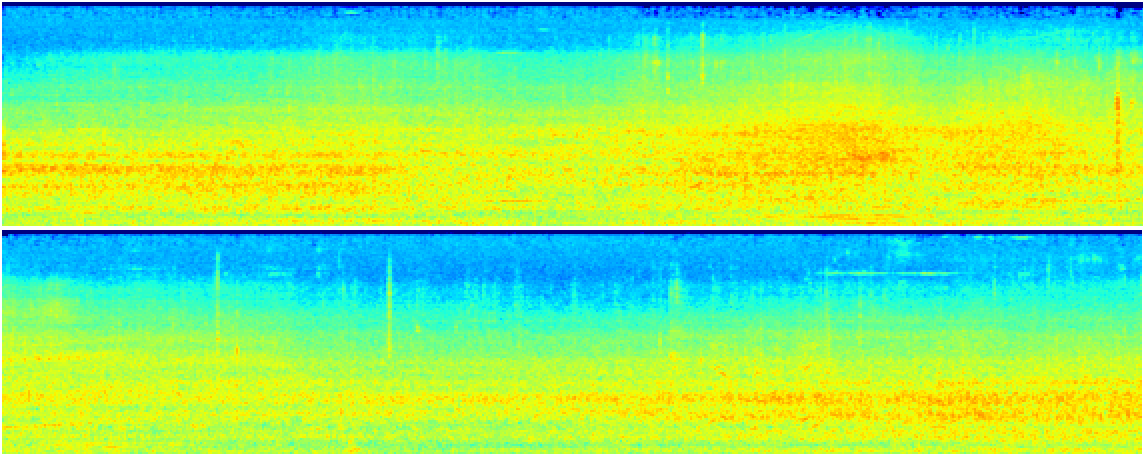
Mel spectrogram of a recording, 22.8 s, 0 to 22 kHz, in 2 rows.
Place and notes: Berlin: Vermessungspunkt Maybachufer / Bürknerstraße - Klangvermessung Kreuzkölln ::: 18.01.2011 ::: 16:51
